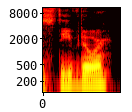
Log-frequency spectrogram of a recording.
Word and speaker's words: stevedore: It's the boss of the longshoremen, the actual workers, the one who's like the head, the foreman, is a stevedore. – Okay. You said that earlier, and I pretended like I knew what you meant. So It's spelled exactly like it's pronounced, too.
